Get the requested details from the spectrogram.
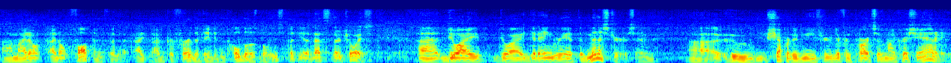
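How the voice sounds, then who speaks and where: This talk show co-host is a man who reflects on his own views in a conversational, emphatic way, at normal speed. His voice is on the low side and a little mellow, and the low-quality audio picks up clear background noise and room ambience.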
